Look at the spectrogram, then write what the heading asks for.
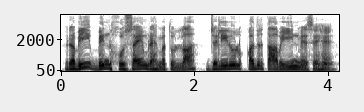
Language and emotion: Urdu, neutral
